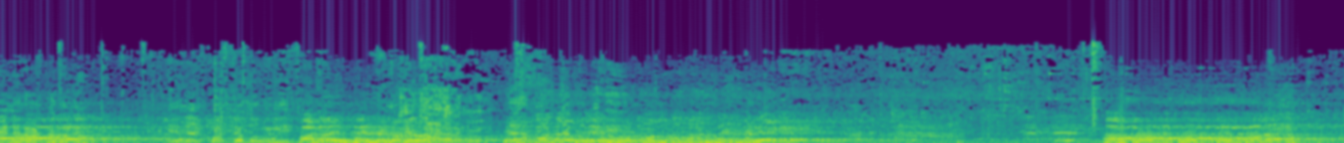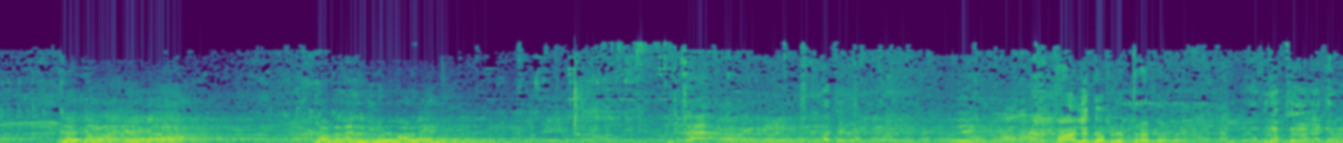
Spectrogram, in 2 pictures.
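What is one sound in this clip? A man calls out loudly in long, drawn-out cries.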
